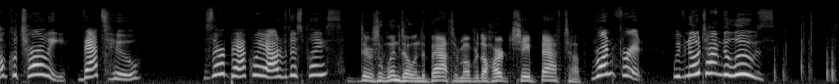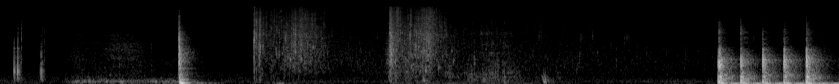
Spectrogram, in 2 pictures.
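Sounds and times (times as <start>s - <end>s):
speech: 0.1s - 7.9s
water-like noise: 10.9s - 15.6s
pounding on a locked door: 15.6s - 16.7s.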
